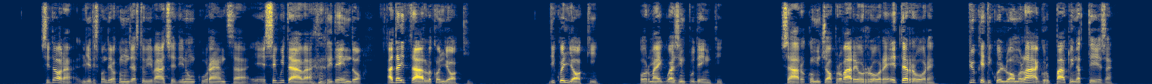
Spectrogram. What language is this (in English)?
Italian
